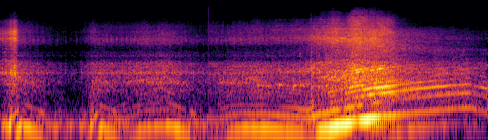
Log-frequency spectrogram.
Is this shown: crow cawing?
no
